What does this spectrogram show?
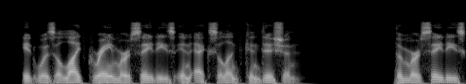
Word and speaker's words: Mercedes: gleaming gators and looked very impressive in the Mercedes. Alfred was always correcting us when we were talking about the car. or it's not pronounced merideds, but Mertz says dot that's how real automobile connoisseurs say it.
